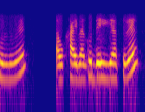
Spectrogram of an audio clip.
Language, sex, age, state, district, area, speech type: Odia, female, 30-45, Odisha, Sambalpur, rural, conversation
